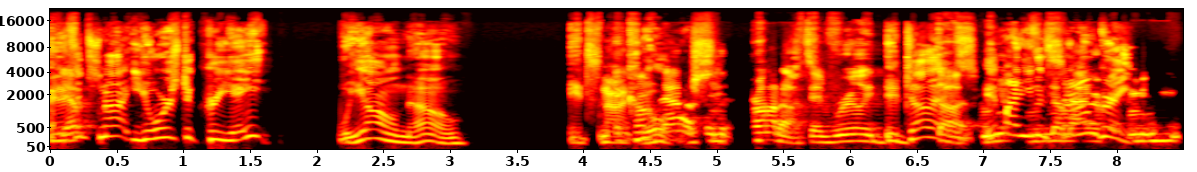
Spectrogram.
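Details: Adult male speaker; typical speech.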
